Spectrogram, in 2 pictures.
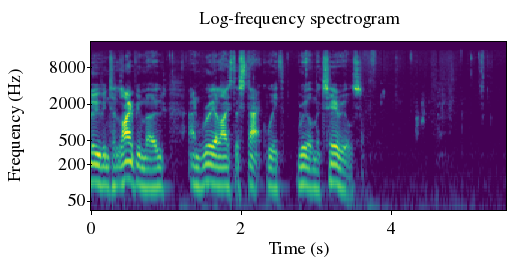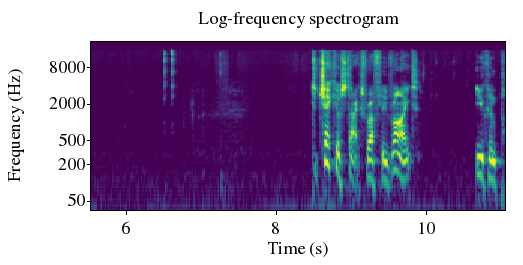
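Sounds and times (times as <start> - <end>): faint computer mouse clicks: 6.5 - 7.4.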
